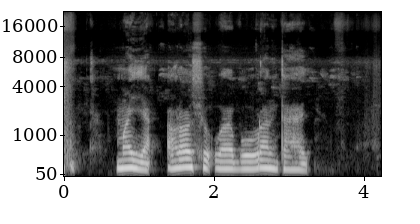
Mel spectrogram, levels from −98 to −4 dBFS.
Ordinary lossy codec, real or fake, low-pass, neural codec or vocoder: none; real; none; none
